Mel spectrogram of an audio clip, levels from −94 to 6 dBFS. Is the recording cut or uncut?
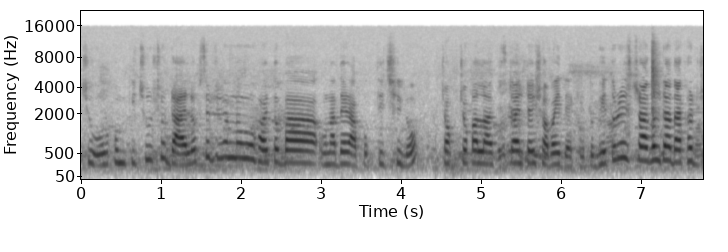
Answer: cut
